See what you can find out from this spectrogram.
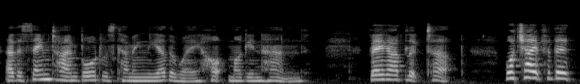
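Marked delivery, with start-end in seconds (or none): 5.1-5.7 sudden, higher and louder warning call; a shouted warning cut off short; urgent warning. Acted. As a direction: cry out before the collision. Warning as kitten runs at Bord.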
